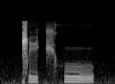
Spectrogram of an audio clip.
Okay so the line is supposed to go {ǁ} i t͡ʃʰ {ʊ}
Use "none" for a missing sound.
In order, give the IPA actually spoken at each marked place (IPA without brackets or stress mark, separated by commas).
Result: ǁ, u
